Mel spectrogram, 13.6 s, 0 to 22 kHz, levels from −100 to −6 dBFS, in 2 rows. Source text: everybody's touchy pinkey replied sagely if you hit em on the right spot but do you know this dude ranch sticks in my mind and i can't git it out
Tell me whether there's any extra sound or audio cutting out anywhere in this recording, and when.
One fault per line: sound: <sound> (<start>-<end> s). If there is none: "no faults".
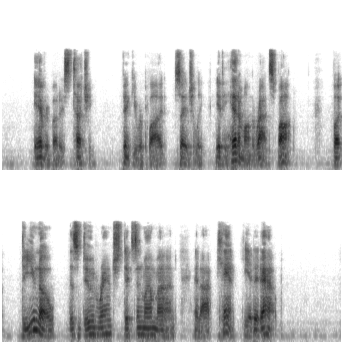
no faults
